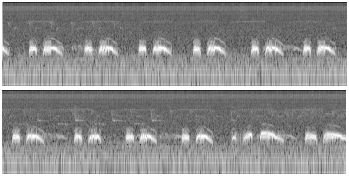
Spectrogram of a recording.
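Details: Black-collared wild spotted dove caught using a ground decoy, described as a fairly good cooer: long run of soft low coos in steady pairs, short then falling, continuing evenly over quiet low-frequency noise.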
